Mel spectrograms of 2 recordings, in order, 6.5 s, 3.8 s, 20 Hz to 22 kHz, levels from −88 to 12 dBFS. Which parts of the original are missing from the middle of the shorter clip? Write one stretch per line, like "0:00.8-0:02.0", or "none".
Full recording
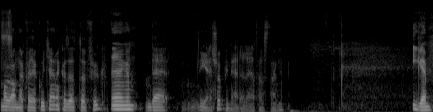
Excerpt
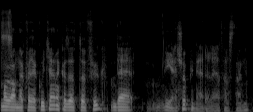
0:01.6-0:02.1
